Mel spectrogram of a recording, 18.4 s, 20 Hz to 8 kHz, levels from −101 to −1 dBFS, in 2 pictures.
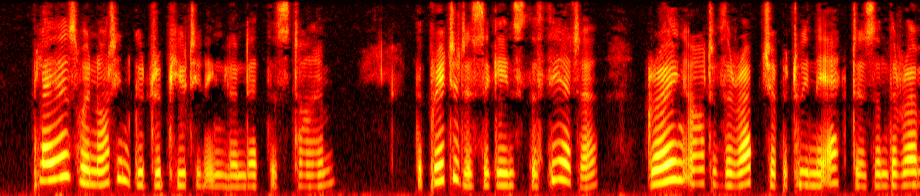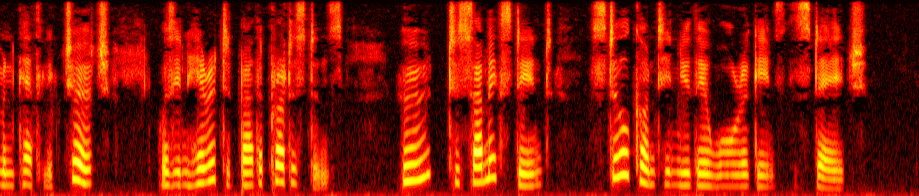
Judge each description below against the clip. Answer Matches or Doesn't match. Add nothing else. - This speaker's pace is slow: Doesn't match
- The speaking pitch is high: Matches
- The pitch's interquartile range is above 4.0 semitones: Matches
